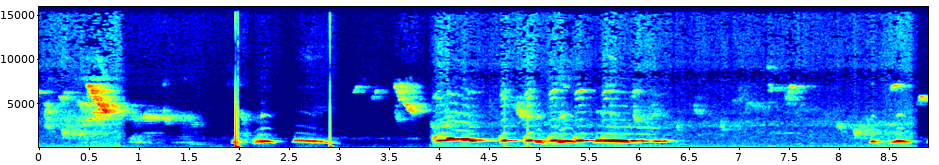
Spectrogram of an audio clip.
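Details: Zebra dove of the Bangkok type, a champion singer in the Susi Susanti style: two short soft coos, then a long mellow rolling trill of rapid cooing pulses lasting over two seconds, with a couple of sharp clicks before it.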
